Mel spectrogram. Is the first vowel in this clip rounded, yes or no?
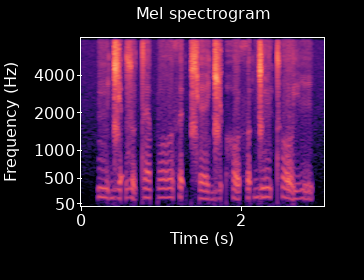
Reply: no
